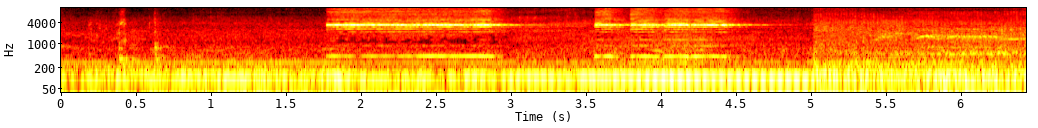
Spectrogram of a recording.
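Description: A vehicle horn honks twice, each blast about a second long, the first about two seconds in and the second near four seconds. Under it runs a steady low hum that stops about five seconds in.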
